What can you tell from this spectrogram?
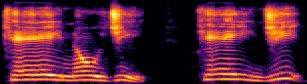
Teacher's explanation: so these are velar sounds and also they are plosive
